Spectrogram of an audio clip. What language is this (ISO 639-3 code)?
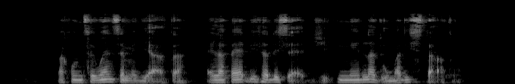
ita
